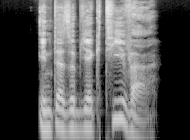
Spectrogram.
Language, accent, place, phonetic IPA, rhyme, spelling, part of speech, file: German, Germany, Berlin, [ˌɪntɐzʊpjɛkˈtiːvɐ], -iːvɐ, intersubjektiver, adjective, De-intersubjektiver.ogg
- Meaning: inflection of intersubjektiv: 1. strong/mixed nominative masculine singular 2. strong genitive/dative feminine singular 3. strong genitive plural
